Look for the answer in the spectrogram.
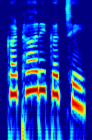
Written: ಕಠಾರಿಕಚ್ಚೆ

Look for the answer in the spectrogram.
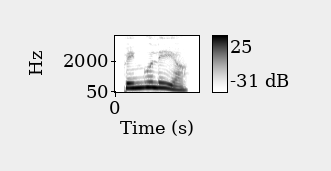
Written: ಪೆಂಗೊಲೆಯ

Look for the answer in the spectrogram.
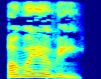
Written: ಅವಯವಿ

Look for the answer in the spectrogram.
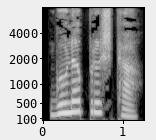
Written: ಗುಣಪೃಷ್ಠ

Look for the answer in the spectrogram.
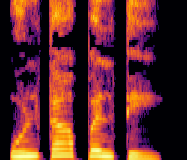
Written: ಉಲ್ಟಾಪಲ್ಟಿ

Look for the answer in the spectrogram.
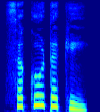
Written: ಸಿಕ್ಕಟ್ಟಿಗೆ

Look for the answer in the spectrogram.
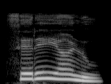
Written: ಸೆರೆಯಾಳ್

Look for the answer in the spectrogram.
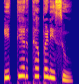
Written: ಇತ್ಯರ್ಥಪಡಿಸು

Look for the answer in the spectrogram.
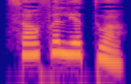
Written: ಸಾಫಲ್ಯತ್ವ

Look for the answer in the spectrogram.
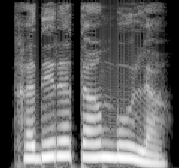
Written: ಖದಿರತಾಂಬೂಲ

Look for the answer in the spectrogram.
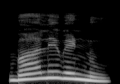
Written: ಬಾಲೆವೆಣ್ಣು

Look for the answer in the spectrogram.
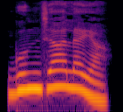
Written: ಗುಂಜಾಲಯ

